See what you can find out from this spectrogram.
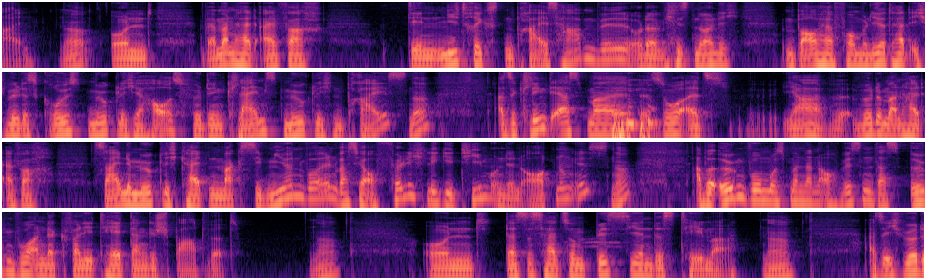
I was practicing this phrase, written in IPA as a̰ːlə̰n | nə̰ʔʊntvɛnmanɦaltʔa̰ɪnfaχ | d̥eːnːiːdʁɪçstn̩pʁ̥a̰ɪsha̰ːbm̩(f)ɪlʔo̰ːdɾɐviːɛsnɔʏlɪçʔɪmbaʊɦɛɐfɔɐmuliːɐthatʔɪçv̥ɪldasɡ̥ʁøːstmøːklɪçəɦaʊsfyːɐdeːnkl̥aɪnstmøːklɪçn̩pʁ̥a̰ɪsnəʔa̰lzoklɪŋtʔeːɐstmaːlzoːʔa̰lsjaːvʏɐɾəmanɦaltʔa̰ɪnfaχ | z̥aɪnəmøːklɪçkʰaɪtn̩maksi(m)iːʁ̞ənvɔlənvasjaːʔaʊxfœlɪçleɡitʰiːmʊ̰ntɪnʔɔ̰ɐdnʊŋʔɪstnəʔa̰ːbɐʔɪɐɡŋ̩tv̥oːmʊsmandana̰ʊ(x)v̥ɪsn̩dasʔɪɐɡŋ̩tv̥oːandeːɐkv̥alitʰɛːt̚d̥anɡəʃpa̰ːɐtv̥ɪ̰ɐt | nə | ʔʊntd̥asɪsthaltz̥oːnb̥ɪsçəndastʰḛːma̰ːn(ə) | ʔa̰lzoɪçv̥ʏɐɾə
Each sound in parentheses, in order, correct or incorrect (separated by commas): incorrect, correct, correct, correct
